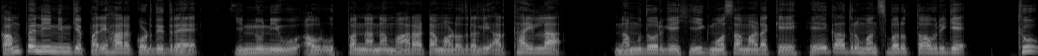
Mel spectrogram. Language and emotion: Kannada, disgusted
